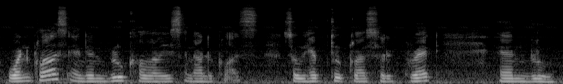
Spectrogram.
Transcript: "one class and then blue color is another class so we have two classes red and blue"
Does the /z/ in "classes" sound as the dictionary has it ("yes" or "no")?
no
